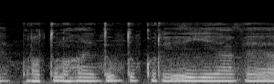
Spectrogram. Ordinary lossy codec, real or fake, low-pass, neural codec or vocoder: AAC, 32 kbps; real; 7.2 kHz; none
